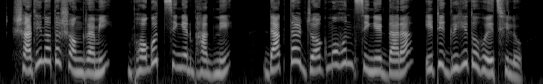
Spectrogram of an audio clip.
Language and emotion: Bengali, neutral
